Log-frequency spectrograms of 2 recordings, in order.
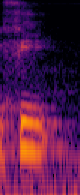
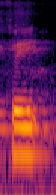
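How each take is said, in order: First: The vowel is a plain ee sound. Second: The vowel is the diphthong ei. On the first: "传统呢念飞飞，for 一飞，把韵母A 变成一" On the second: "尽管它的韵母是A，飞飞翔的飞，for A 飞"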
